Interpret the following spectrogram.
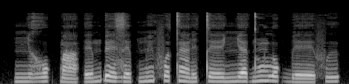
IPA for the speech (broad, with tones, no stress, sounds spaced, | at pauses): ɲ ə˨ ɣ o˧ k͡p ã˨ | e˨˦ m ɗ e˧ z e˨ p m ĩ˦ f ə˦ t ɛ̃˦˨ ɾ i˦ t eː˧ ɲ ɛ˧ d ũ˦ l o˦ ɡ͡b eː˨ f ɨ˦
